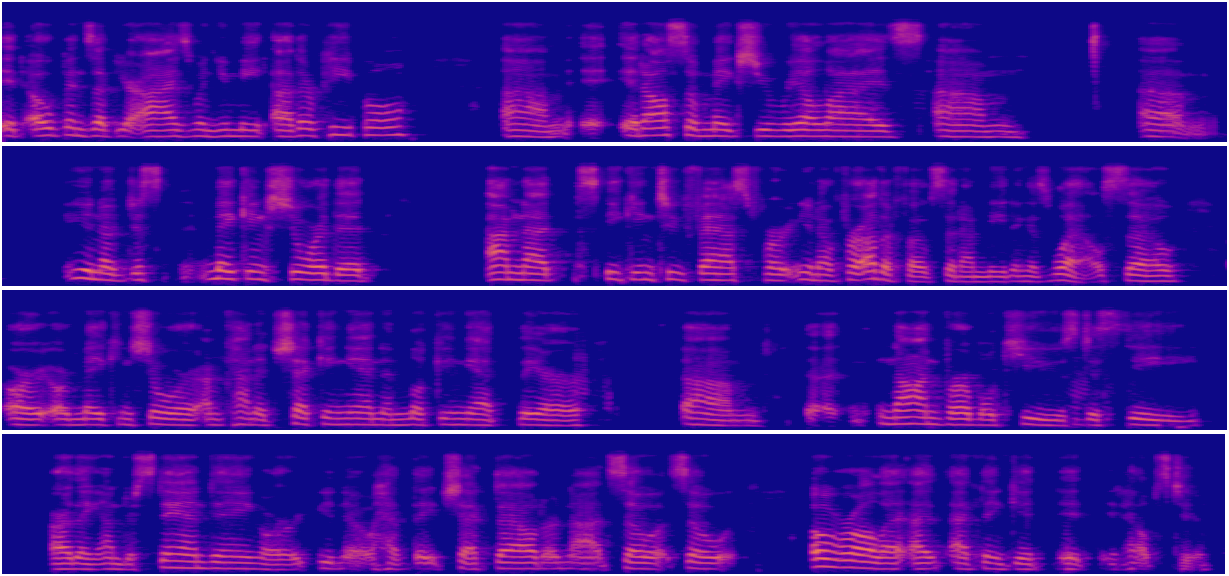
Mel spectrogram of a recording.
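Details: Adult woman speaking; no speech disorder.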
